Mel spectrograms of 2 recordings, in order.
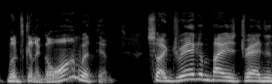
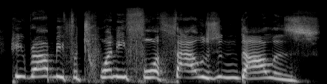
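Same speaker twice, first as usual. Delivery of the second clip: higher and slow, imitating her complaint; mimicking the woman; 13 semitones higher, slower than usual. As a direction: drag it out in her voice. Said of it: "she's telling this cop".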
